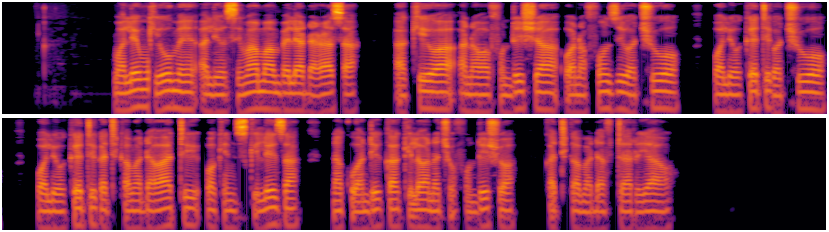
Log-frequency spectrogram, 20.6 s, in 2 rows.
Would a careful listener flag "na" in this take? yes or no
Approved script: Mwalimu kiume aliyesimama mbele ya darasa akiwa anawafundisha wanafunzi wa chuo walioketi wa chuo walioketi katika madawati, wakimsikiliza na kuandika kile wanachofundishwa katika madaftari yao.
no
